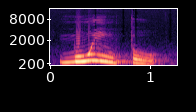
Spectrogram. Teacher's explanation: muito, que é um ditongo que nasaliza esse i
